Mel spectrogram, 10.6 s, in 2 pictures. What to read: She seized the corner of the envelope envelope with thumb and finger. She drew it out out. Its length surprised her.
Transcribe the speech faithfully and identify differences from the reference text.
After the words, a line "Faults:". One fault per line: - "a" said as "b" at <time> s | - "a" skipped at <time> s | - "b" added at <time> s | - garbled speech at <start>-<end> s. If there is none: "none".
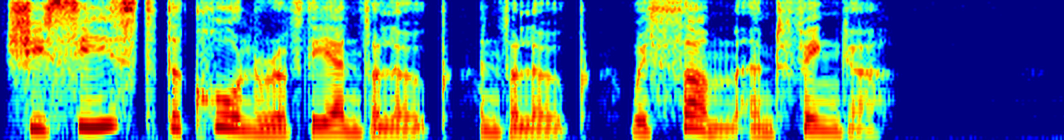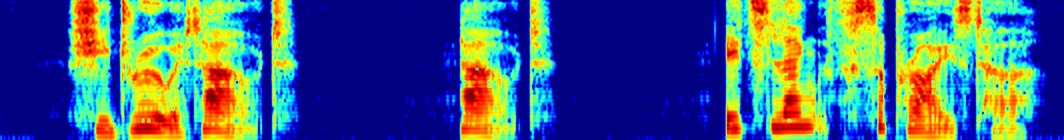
She seized the corner of the envelope envelope with thumb and finger. She drew it out out. Its length surprised her.
Faults:
none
